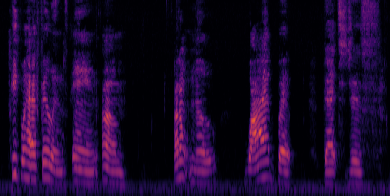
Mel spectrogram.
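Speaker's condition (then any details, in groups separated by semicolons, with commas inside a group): Cerebral palsy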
